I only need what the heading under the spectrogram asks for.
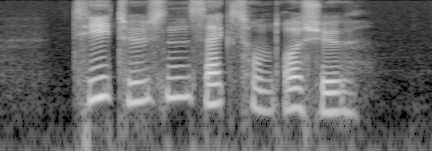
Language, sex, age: Norwegian, female, 36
